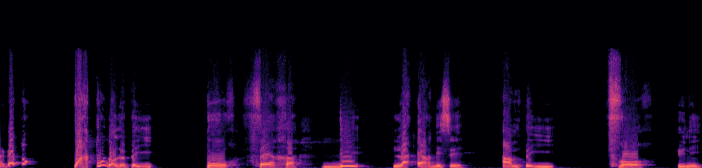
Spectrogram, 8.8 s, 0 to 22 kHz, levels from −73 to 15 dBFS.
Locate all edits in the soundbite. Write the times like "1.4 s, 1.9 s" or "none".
none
